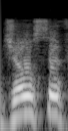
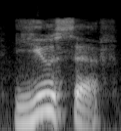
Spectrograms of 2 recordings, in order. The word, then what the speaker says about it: Joseph: But the Hebrew pronunciation of Joseph wouldn't be Joseph because there was no J until on 1565. It would be Yusuf, as in our good brother R.I.P.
